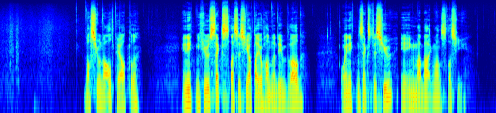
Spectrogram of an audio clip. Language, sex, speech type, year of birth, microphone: Norwegian, male, read, 1989, Shure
